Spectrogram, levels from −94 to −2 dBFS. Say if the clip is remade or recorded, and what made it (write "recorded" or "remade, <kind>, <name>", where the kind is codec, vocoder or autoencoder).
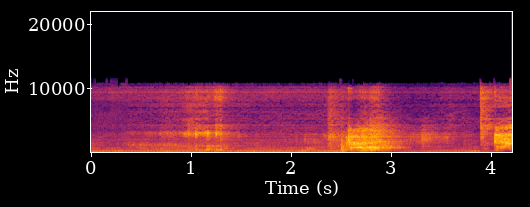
remade, codec, SNAC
